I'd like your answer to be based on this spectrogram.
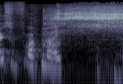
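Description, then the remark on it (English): A brief spoken bit, then a voice imitates Jägermeister being poured into a skillet and sizzling: a steady, bright, airy hiss held for most of a second at fairly even loudness. “He start pouring Jager into a skillet.”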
